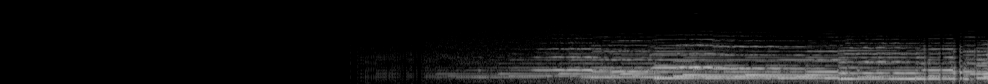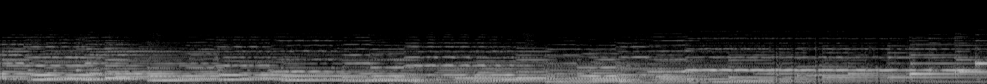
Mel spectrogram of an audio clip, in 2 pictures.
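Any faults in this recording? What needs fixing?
Choppy, robotic stretches break up the audio from 9.11 to 9.91 s and again from 17.57 to 19.05 s. This is repeated packet loss: short holes, none longer than 40 ms, follow one another closely. Each is patched by stretching the preceding sound, covering about 22% of the first span and 28% of the second. Roughly 0.2 s and 0.4 s of material are lost. A larger jitter buffer and a steadier network path should prevent this.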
